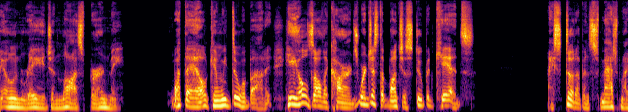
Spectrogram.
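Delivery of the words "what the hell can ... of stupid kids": higher, louder angry outburst; frustrated outburst. Acted. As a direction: lash out in despair.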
